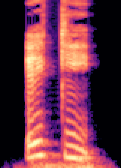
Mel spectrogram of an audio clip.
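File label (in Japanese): "駅", Japanese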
